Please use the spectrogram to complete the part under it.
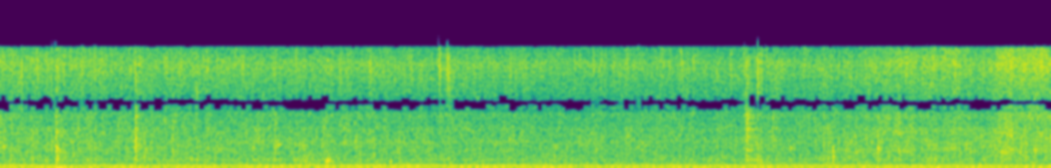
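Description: Chicken pieces sizzle steadily in a hot pan.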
